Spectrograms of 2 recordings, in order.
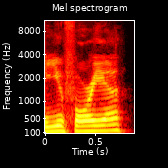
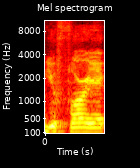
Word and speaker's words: UFOria: No, but and also how how are we all pronouncing this? I my gut feeling is to say Euphoria. I'm doing Euphoria because based on the closing credit song.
